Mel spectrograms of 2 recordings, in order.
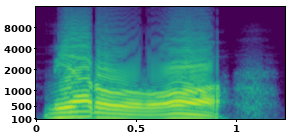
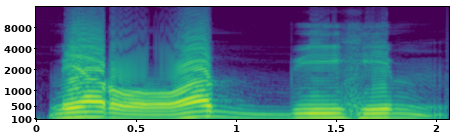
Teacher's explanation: masukkan nun ya kepada huruf ra sehingga suara nunnya hilang, langsung terbaca dengan jelas suara ra-nya. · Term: idgham bila gunnah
